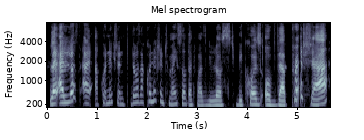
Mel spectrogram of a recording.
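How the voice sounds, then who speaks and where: A woman's voice: medium pitch, normal speed, a bit bright, no room sound. A woman hosting a podcast, talking earnestly and thoughtfully in a casual, reflective chat while searching for her words. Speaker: podcast host.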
